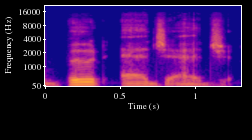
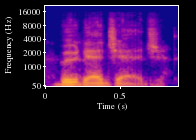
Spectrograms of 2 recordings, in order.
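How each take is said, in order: First: The name is said slowly. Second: The name is said at normal speed.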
